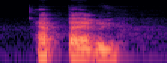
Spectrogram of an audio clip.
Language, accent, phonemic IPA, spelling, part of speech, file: French, Canada, /a.pa.ʁy/, apparues, verb, LL-Q150 (fra)-apparues.wav
- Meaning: feminine plural of apparu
